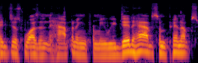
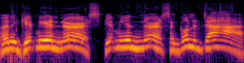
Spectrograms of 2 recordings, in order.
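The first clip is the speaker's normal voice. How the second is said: put-on slow, pitched-up, pleading old man voice; 9 semitones higher than usual. Acting out a future old self calling for a nurse: playing an old man wanting a nurse. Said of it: "Like the old man who wants a nurse".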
